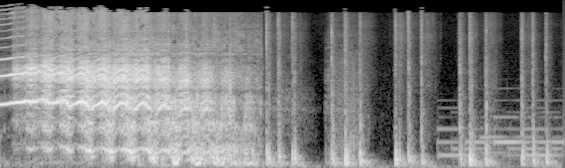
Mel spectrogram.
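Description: A loud racehorse whinny on a country estate rises and quavers for about two seconds, then gives way to a series of sharp hoof clops and thuds.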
